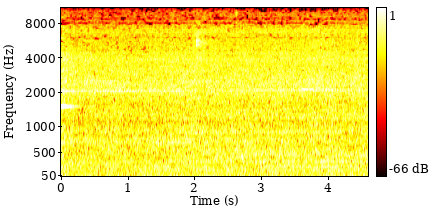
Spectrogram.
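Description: Steady low rumble and hum inside an MTR East Rail Line R-Train electric train car. The last of the door-closing warning beeps cuts off right at the start.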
